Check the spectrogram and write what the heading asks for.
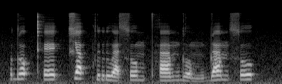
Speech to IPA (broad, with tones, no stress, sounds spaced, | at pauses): d ɔ˥˩ ʔ kʰ ɛː˦˥ k̚ t͡ɕ a˥˩ p̚ k r u˨˩ a̯ s o˧ m pʰ a˦˥ m d o˩˦ m d a˥˩ m s o˥˩ k̚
